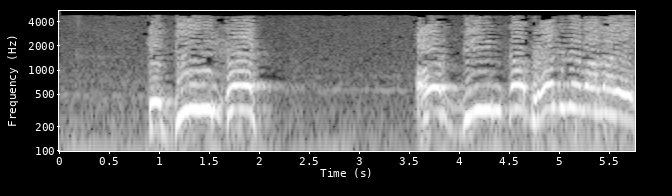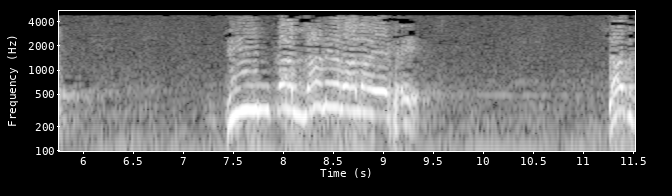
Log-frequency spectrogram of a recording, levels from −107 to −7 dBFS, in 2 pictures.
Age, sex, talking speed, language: 50-69, male, 85 wpm, Urdu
